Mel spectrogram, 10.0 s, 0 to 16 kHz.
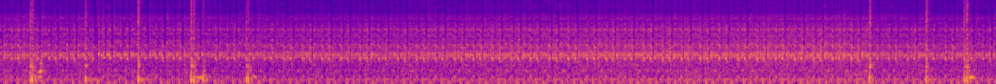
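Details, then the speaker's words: John Deere LA120 mower, owner thinks a 21 hp Briggs twin, with an empty tank and nearly empty fuel filter, choke off, fired on carb cleaner spray: ragged cranking with a few pops that catch and die, fuel starvation. "so the tank was empty there's practically nothing in the fuel filter let's give it a shot"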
